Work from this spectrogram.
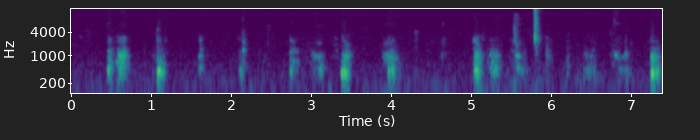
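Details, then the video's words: A litter of six Blenheim Cavalier King Charles Spaniel puppies in their indoor pen bark excitedly, a busy string of sharp yips and squeaky whines tumbling over one another, with one high squeal near the end. "Cavalier Puppies Bark, Howl"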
